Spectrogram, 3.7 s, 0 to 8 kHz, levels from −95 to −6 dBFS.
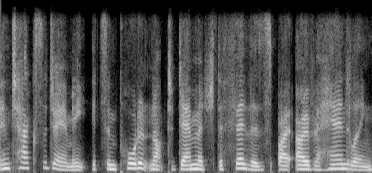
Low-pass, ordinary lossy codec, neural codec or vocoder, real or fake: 7.2 kHz; Opus, 64 kbps; codec, 16 kHz in and 24 kHz out, 0.8 kbps, FocalCodec, streaming, 65536 codes; fake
